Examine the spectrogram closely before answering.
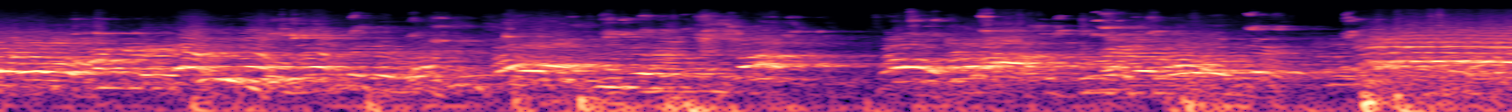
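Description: A basketball bounces on the court with dull thumps.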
